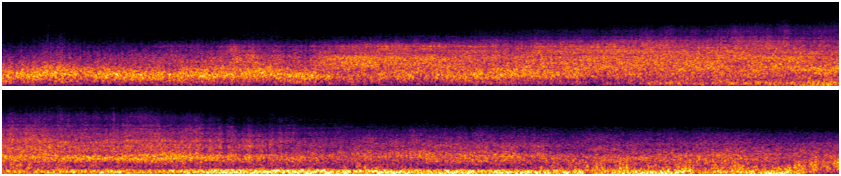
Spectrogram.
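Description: Jet airliner's engines passing close by: loud engine noise with a high whine, giving way to a deep low rumble in the second half as the plane moves off.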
